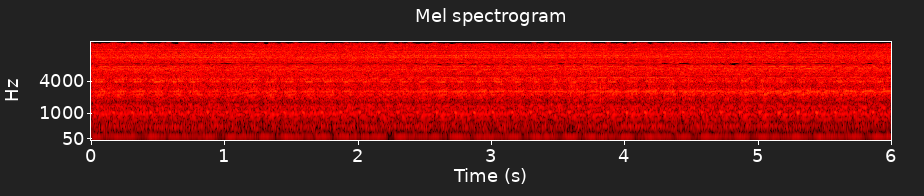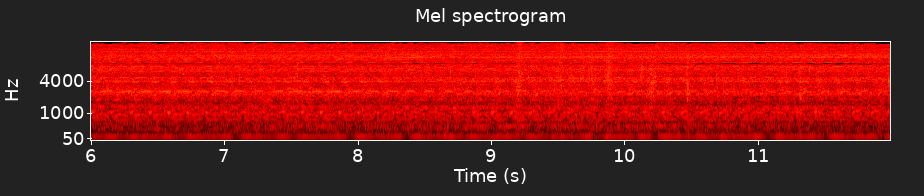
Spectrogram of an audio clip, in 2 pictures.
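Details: Dense, steady machine-like whirring and hiss fills the whole stretch, with no animal sounds present.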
